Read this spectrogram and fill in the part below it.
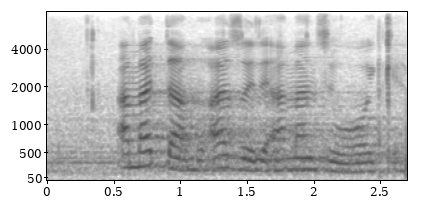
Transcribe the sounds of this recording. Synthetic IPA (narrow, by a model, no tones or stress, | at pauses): amad̥ʱamuʔazwɛlɛʔamand͡zʱiwɔːkʼɛ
